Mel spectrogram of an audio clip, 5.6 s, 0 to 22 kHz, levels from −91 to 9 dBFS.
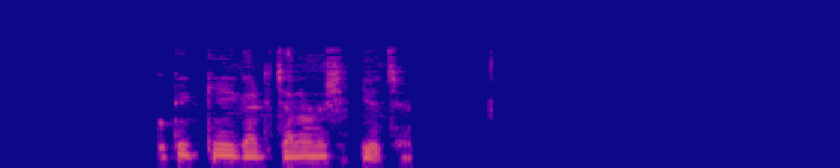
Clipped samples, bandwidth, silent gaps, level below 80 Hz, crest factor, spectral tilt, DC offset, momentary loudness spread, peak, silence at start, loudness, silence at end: under 0.1%; 8 kHz; 1.33-1.38 s, 2.34-2.41 s, 2.76-3.25 s; -80 dBFS; 20 dB; -5.5 dB/octave; under 0.1%; 15 LU; -24 dBFS; 1.05 s; -39 LUFS; 2.3 s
